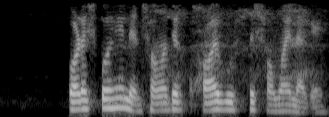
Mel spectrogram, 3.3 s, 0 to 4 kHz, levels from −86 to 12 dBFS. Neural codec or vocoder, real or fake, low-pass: none; real; 3.6 kHz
